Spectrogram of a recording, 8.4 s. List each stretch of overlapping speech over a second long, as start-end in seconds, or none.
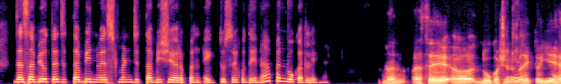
none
